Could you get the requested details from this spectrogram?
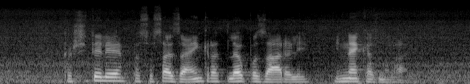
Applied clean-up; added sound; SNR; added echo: none; Waves, surf; 16 dB; none.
